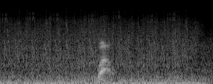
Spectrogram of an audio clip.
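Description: A gun fires a single sharp shot.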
